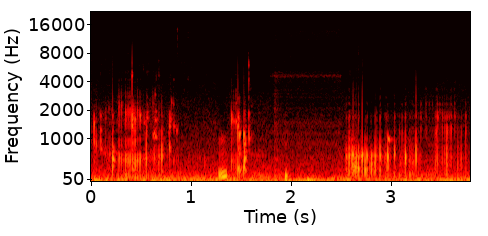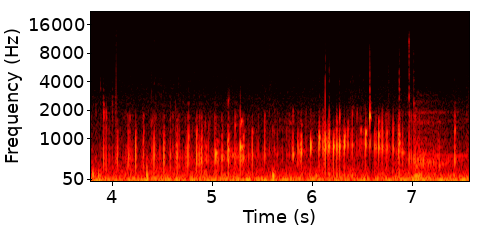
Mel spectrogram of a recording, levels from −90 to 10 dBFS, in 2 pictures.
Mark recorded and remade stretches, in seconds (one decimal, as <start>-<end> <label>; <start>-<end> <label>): 0.0-1.8 recorded; 1.8-2.5 remade; 2.5-7.6 recorded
